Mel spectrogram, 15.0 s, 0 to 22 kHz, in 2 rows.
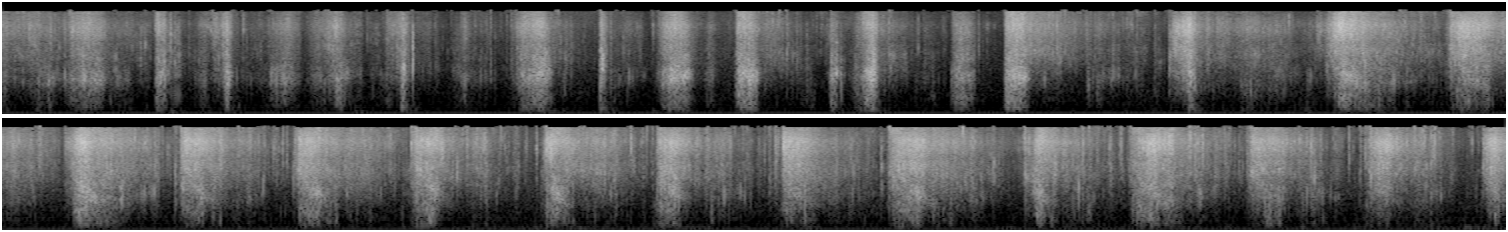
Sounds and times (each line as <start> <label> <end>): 5.2 crunchy step walking leafes 15.0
